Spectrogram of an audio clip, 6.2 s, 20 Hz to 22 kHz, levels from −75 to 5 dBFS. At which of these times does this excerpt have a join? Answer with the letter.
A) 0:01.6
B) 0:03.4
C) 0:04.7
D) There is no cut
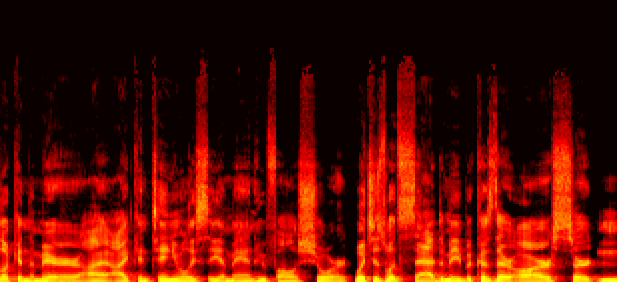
B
